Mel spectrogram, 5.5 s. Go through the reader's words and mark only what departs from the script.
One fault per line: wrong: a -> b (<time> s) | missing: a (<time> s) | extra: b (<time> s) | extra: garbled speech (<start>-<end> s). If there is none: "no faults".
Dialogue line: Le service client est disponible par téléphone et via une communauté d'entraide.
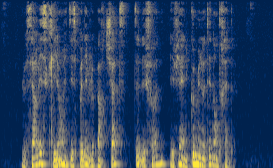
extra: chat (2.1 s)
